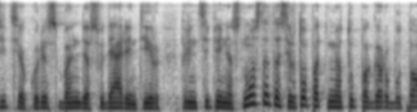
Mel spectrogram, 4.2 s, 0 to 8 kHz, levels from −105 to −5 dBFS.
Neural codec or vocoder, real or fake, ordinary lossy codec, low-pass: none; real; Opus, 64 kbps; 7.2 kHz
